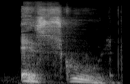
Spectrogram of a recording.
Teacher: In Farsi, words do not usually begin with these clusters. So speakers tend to add a vowel sound like e to the beginning of the word to make it easier to pronounce. This type of vowel addition to the beginning of a word to make it easier to pronounce is called prothesis.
